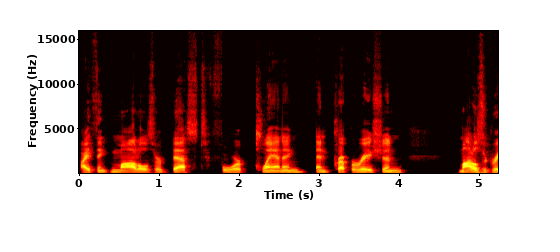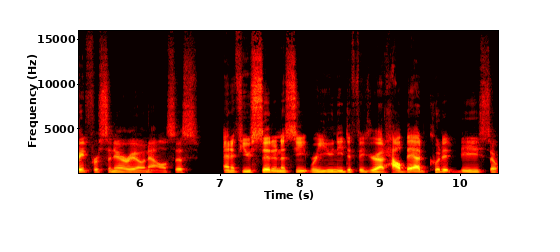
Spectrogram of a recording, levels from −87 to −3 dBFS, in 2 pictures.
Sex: male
